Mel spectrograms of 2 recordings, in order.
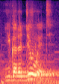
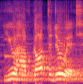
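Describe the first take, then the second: First: 'Have got to' is squeezed into a quick 'gotta'. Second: Every word of 'have got to' is said fully.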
